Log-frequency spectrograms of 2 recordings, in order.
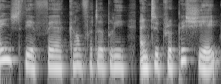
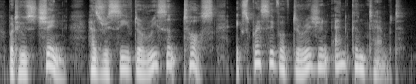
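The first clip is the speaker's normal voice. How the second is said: usual speaking voice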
